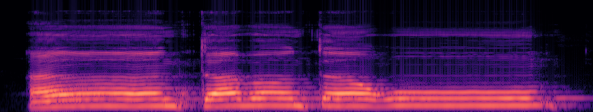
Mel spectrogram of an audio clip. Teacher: نون ساکن کے سامنے لانا ہے، یہاں پہ غنہ کریں گے، تا کو با کے سامنے لانا، با حرف قلقلہ سے قلقلہ کریں گے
